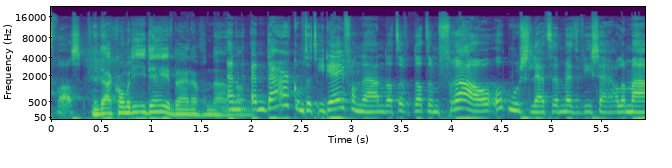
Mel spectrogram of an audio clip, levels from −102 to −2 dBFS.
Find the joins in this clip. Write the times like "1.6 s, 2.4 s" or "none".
none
